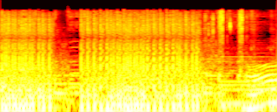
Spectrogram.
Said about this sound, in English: I'm gonna shoot it. Boom! Headshot!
